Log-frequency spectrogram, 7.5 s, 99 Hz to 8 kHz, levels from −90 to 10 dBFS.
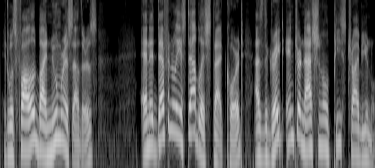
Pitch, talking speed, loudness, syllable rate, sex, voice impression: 165 Hz, 145 wpm, -19 LUFS, 5.9 syllables/s, male, masculine, adult-like, slightly relaxed, powerful, raspy, slightly friendly, wild, lively, strict, intense, sharp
